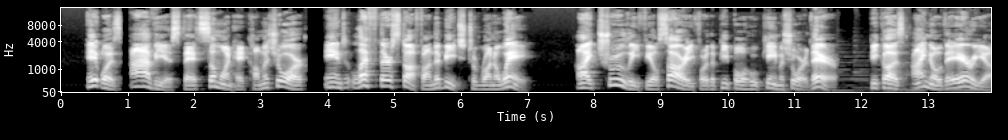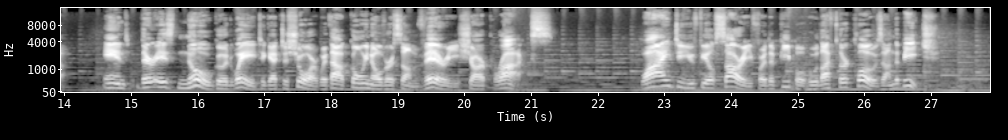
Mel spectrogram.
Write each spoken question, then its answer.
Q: Why do you feel sorry for the people who left their clothes on the beach?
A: I felt particularly sorry for whoever came ashore in that location, because there was no way to avoid the sharp rocks in that area.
